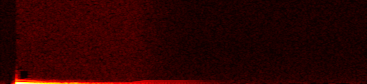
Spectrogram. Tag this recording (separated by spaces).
over computer game Fail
